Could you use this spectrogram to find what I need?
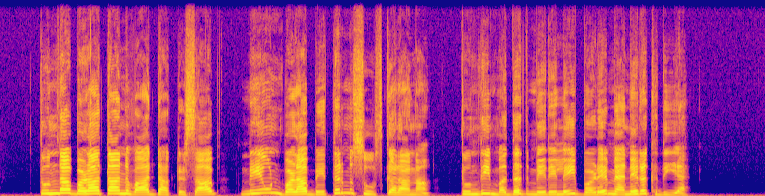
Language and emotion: Dogri, happy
